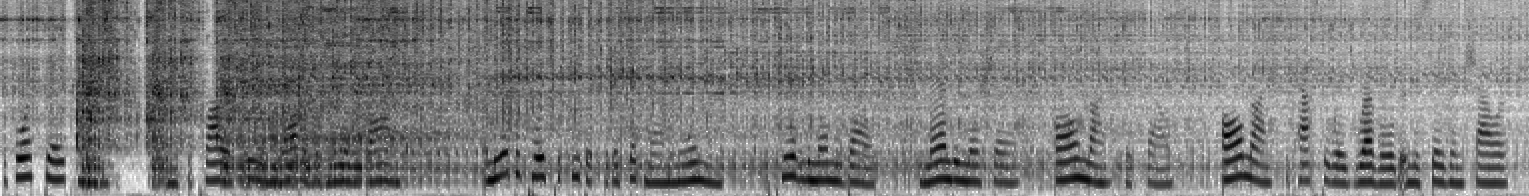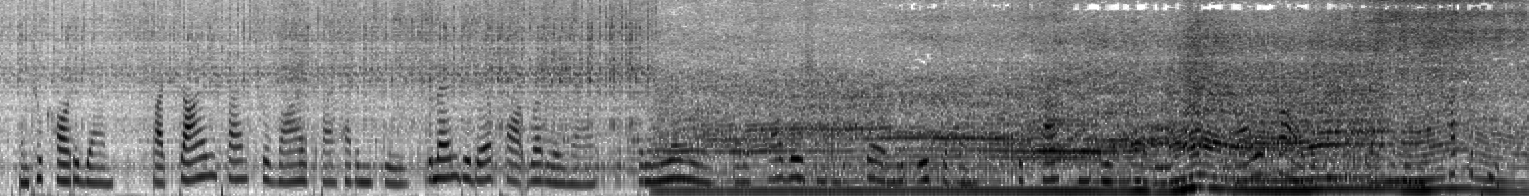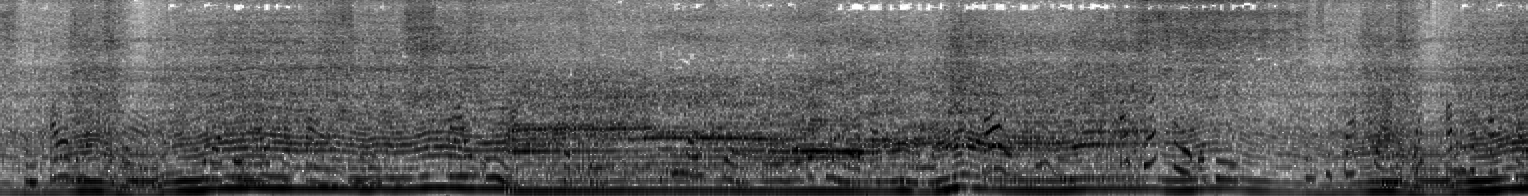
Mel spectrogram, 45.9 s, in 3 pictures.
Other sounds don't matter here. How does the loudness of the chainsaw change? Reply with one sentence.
The loudness of the chainsaw goes down, then up.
